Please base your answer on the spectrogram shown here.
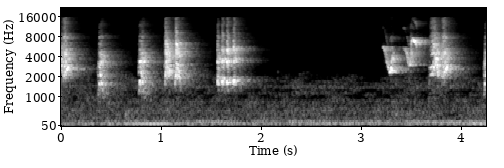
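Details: At night a long-tailed shrike sings energetically with a constantly moving tail: a fast series of five harsh, scratchy bursts, a pause of over a second, then a cluster of sharper high raspy notes, with faint low hum behind.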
